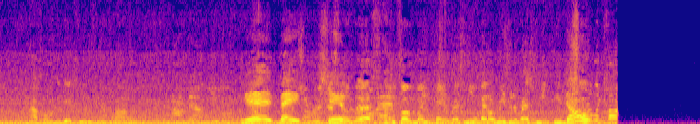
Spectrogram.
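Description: A man shouts and cries out in distress nearby.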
